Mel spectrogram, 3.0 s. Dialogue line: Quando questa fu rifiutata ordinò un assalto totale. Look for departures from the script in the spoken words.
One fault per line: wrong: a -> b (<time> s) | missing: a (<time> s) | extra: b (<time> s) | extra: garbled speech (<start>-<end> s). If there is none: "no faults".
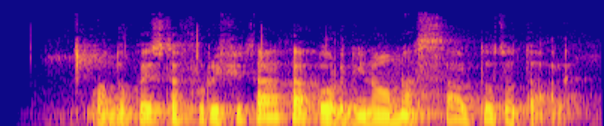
no faults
